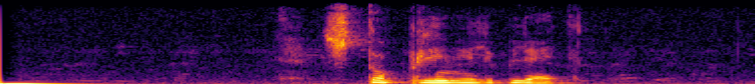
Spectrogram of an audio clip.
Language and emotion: Russian, angry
